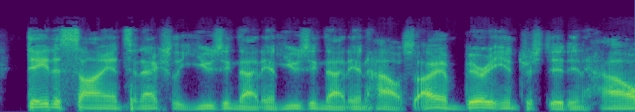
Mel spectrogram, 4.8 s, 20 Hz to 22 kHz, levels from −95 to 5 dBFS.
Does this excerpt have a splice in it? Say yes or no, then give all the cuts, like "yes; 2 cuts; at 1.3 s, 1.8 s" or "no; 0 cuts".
yes; 1 cut; at 2.1 s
